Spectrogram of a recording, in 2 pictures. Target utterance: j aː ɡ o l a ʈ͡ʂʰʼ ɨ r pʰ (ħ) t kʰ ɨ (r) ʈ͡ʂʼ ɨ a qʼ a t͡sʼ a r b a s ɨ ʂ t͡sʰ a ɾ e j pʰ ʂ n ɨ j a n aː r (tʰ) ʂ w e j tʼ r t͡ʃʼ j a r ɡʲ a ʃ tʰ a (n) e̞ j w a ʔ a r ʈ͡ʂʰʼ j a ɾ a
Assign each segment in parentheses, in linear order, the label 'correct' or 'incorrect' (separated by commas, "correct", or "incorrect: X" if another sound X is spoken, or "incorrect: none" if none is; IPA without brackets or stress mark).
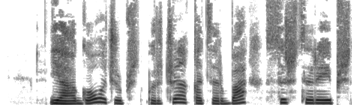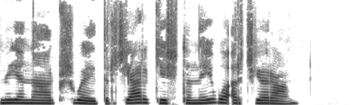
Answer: incorrect: ʂ, correct, incorrect: pʰ, correct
